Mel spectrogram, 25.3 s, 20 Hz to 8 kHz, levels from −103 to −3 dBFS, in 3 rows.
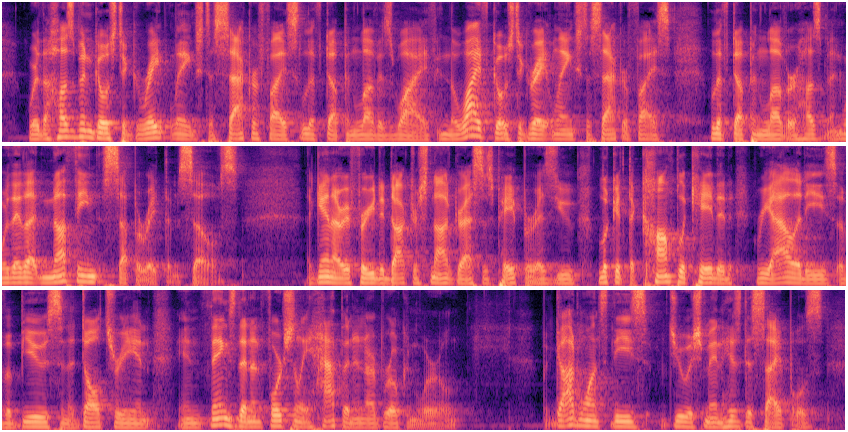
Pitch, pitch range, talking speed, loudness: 95 Hz, 90-110 Hz, 175 wpm, -20 LUFS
